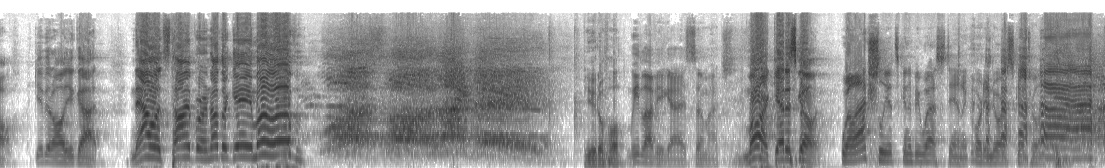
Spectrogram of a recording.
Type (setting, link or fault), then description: setting, live audience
